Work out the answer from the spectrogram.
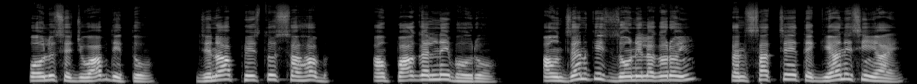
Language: Bhadrawahi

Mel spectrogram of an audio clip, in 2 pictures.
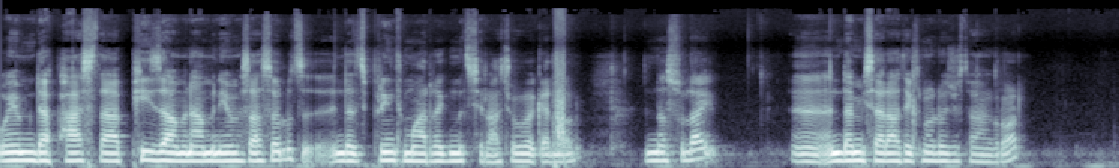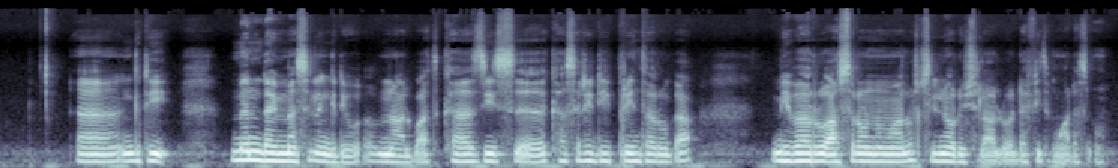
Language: Amharic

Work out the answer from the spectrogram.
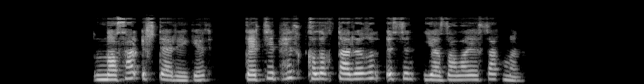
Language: Bashkir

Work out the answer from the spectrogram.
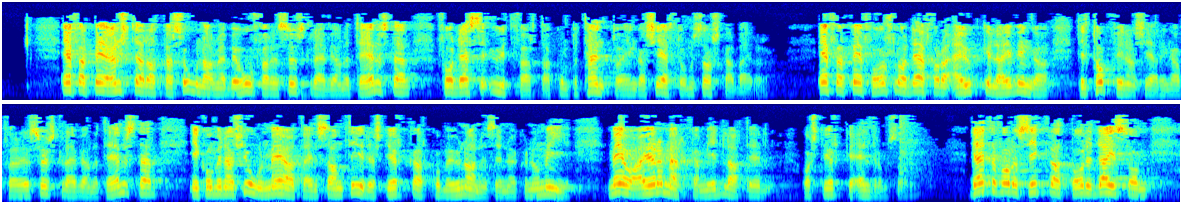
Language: Norwegian Nynorsk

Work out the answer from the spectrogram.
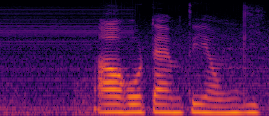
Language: Punjabi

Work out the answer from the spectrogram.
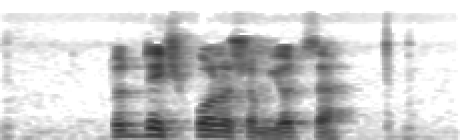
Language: Mari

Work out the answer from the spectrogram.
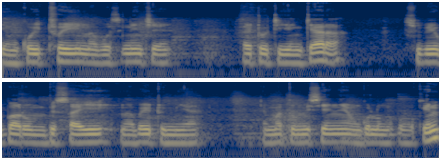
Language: Masai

